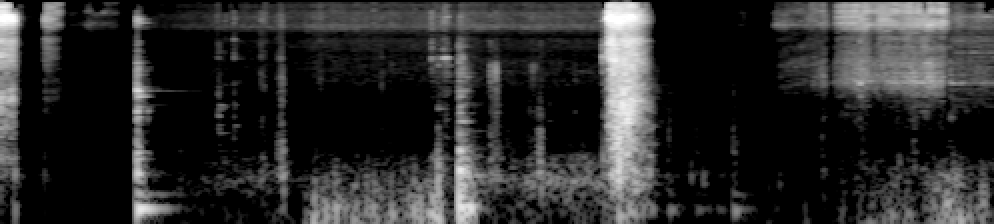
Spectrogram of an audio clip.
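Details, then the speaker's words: Semi truck steer wheel with Centromatic balancer (sand-filled ring on the brake drum), during tire change: soft gritty hiss swelling and fading as the wheel turns. It's balancing sand moving, not the air compressor, and is normal. "No, the compressor's not running. That's the sand running around in that. So they're called Centromatics."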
